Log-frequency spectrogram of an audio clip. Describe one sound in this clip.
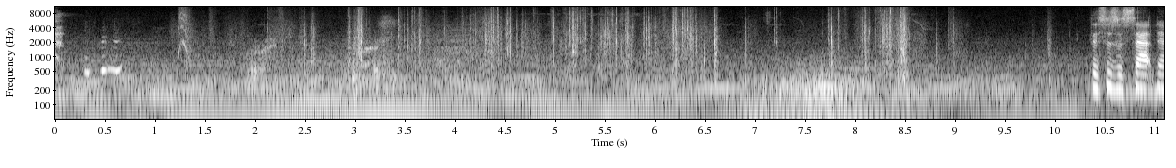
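Paper rustles and crinkles as a map is unfolded.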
